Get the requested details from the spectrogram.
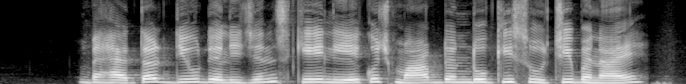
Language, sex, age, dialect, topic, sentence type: Hindi, female, 18-24, Hindustani Malvi Khadi Boli, banking, question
